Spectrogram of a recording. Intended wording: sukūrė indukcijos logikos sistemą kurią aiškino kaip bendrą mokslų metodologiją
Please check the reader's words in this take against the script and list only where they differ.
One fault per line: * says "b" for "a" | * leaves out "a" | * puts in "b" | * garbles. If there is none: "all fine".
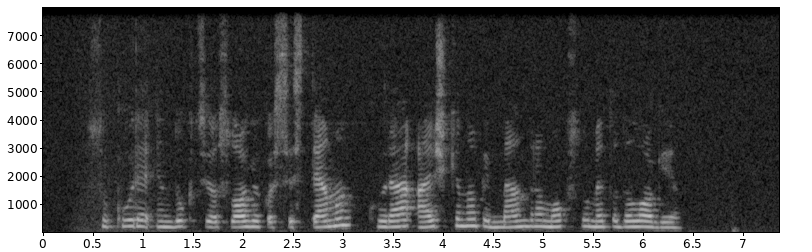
all fine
